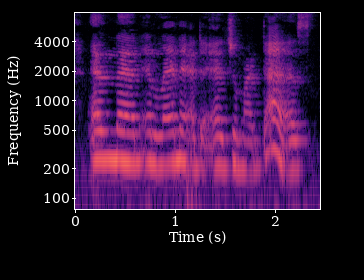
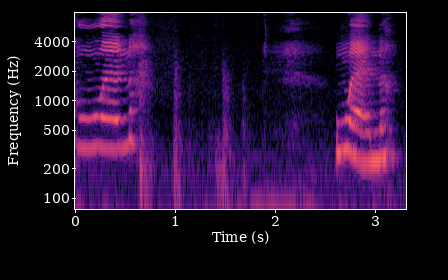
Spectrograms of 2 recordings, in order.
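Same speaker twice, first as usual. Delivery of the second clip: challenge; 5 semitones higher, 3 dB louder than usual. Retold or imitated. Daring classmate to fight.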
